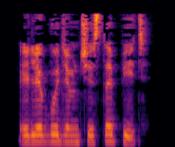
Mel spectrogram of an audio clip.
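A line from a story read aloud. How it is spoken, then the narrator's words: Snort, clarifying question. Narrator (Russian): Хмыкнула, на всякий случай уточнила еще раз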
